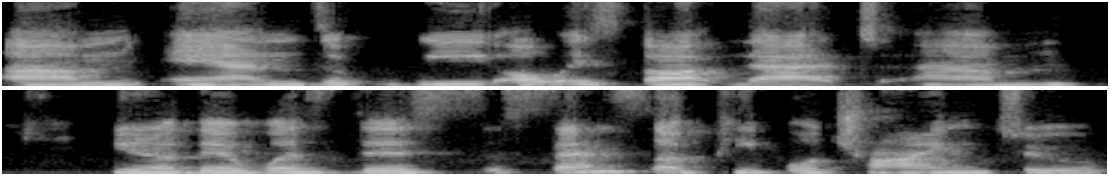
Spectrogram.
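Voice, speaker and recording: Her medium-pitched voice stays monotone and flat as the woman speaks at a very slow pace. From Brooklyn, New York (East New York). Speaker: nonprofit CEO and co-founder. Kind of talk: interview.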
